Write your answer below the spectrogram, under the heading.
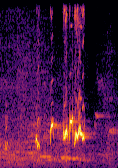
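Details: Caged red-whiskered bulbul, newly caught and trained for fighting song, sings one loud rapid phrase of several bright whistled notes rising and falling, preceded by a short soft chirp.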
